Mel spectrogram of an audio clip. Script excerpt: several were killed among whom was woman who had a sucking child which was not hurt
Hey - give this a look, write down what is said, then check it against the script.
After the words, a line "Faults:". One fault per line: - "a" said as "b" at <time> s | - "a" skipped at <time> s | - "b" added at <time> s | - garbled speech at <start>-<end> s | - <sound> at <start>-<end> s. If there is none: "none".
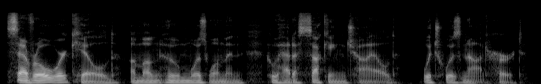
several were killed among whom was woman who had a sucking child which was not hurt
Faults:
none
